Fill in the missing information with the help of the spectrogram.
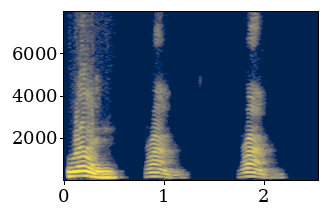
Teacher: la u es entre una o y una a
